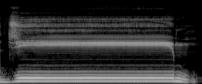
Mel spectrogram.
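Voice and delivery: जीम stretched very long, voiced inside the mouth; drawn-out jeem. Shown as a demonstration. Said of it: "जी मुंह के अंदर पढ़ना है".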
